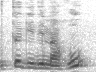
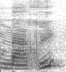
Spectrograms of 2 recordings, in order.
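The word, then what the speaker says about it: Togedemaru: en reverse nous aurons tog Marou alors certains diront Maru moi je dis Marou parce que le U se prononce ou en japonais si je dis pas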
